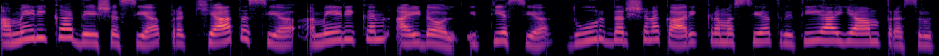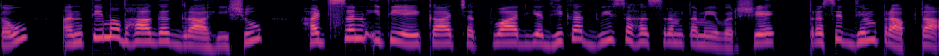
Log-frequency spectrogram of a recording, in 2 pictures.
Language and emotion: Sanskrit, neutral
